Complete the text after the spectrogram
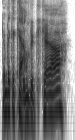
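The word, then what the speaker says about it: crème de cacao: Creme de cacao. – Creme de cacao.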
